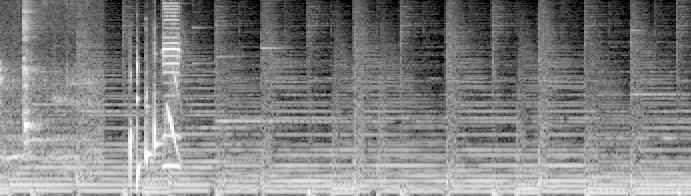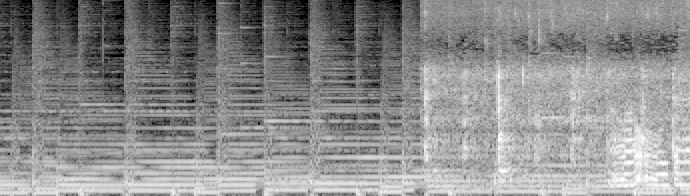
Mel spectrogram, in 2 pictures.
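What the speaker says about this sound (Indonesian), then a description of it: "Ini kita aduk." Chicken liver in an Aceh-style white curry being stirred in a pan, with soft scraping and bubbling cooking sounds running steadily under background music, a few sharper plops near the start.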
